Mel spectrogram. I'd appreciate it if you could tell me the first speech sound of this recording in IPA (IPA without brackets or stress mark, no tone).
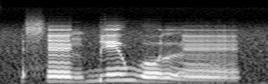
s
